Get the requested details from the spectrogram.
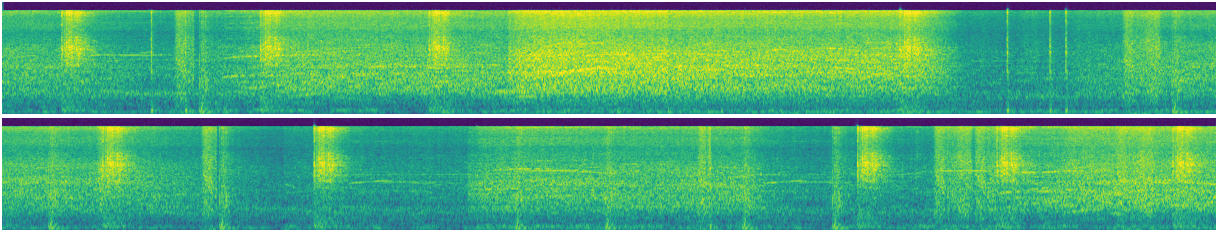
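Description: A ball thuds when it is kicked.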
